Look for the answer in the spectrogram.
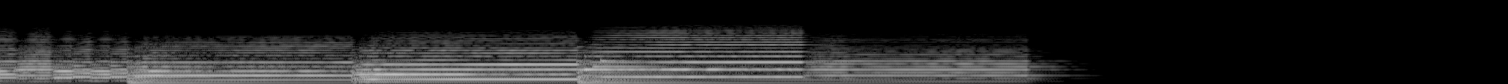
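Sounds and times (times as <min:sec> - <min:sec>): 
two French horns playing a duet: 0:00.0 - 0:10.6.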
